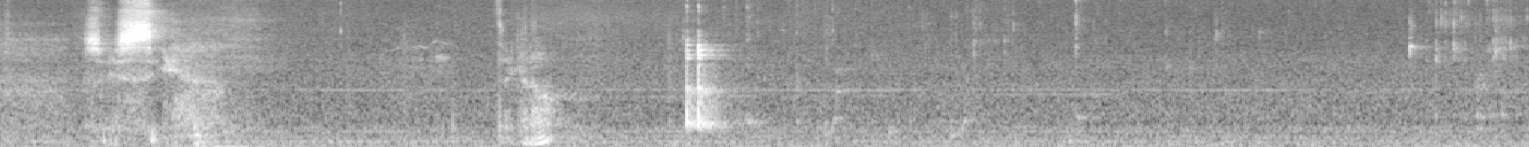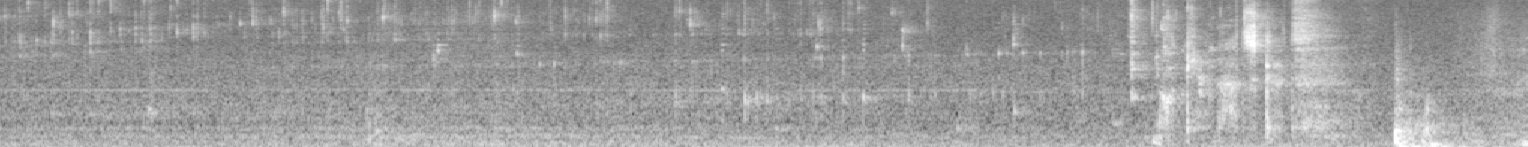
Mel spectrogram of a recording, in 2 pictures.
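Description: Vodka poured slowly from a glass bottle into a jar packed with cucumber spears, giving a faint trickle and dripping of liquid. A few short knocks sound in the first five seconds and again near the end.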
